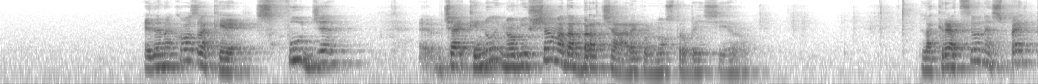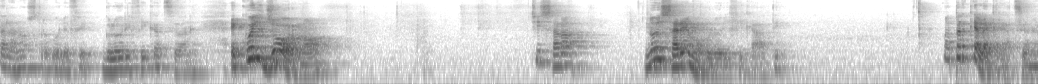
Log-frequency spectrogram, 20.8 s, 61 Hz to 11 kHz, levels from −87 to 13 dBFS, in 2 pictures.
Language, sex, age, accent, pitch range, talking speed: Italian, male, 40-59, native, 115-185 Hz, 100 wpm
